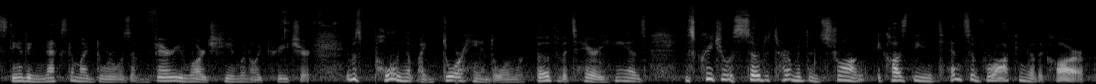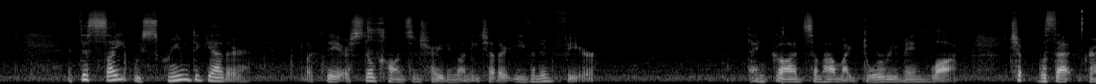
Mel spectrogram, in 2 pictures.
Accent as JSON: {"language": "English", "town": "Pittsburgh", "region": "Pennsylvania", "country": "United States", "said": "I'm from Pittsburgh, Pennsylvania"}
